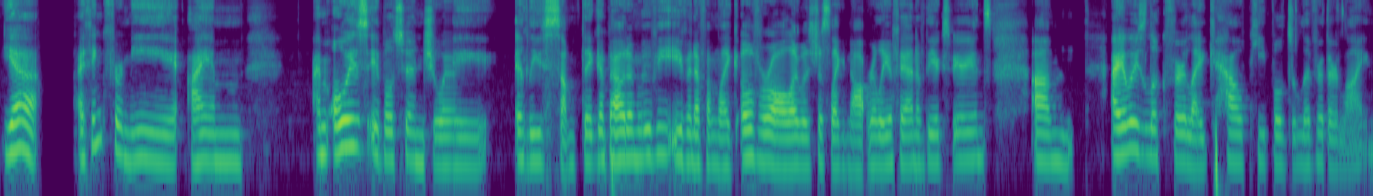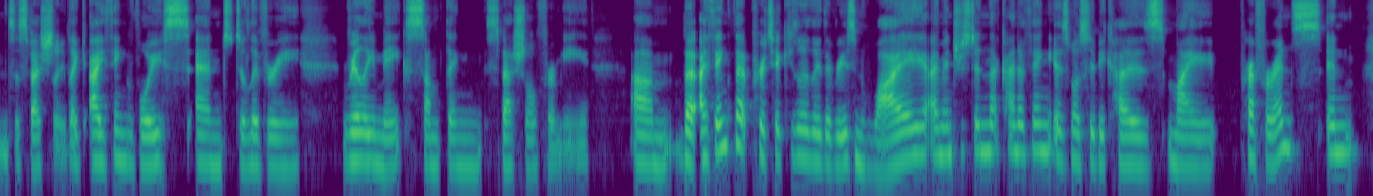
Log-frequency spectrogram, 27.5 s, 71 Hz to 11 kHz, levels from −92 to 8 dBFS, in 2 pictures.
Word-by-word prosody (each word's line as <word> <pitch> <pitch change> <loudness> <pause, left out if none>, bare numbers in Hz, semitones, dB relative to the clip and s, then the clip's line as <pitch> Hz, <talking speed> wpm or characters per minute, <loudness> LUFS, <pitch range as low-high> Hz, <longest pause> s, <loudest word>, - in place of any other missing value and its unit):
Yeah, 225 -3 +6 0.4
I 185 - +3
think 265 +7 -3
for 230 - -2
me, 185 -2 -2
I 175 +1 +3
am 180 -1 -5 0.7
I'm 210 +1 -1
always 250 +3 +9
able 190 -2 -1
to 190 - +4
enjoy 165 -2 -3 0.3
at 185 -1 0
least 180 +1 +7
something 170 +2 0
about 185 0 +4
a 195 - +3
movie, 200 +2 -3
even 180 -2 -2
if 170 -1 0
I'm 165 - -5
like, 160 -1 -3
overall, 180 -5 +4
I 160 - +4
was 160 0 -3
just, 170 +1 +2
like, 160 -1 -2
not 150 -1 -2
really 165 0 -1
a 170 - -3
fan 170 -1 -1
of 170 - -8
the 175 - -4
experience. 185 +2 -1 0.4
Um, 180 -1 +2 0.4
I 205 0 +10
always 225 -2 +2
look 200 -1 -6
for, 180 -1 -1
like, 160 -1 -2
how 175 -1 0
people 175 -1 -9
deliver 165 +2 -8
their 75 - -6
lines - - -9
especially. - - 0
Like, - - -6
I 180 -1 +5
think 175 -1 -11
voice 170 +1 +4
and 170 -2 -3
delivery 160 -1 -6 0.4
really 180 -1 0
makes 160 -1 0
something 160 -1 -1
special 160 -1 -3
for - - -12
me. - - -16 0.4
Um, 165 +3 -3
but 195 -7 +3
I 190 - +5
think 230 +7 -1
that 270 -3 -1
particularly 195 -1 -4
the 170 -2 -8
reason 165 -1 -4
why 190 +8 +1
I'm 205 - -2
interested 220 +2 -3
in 225 - -6
that 225 - -6
kind 225 - -5
of 225 - -6
thing 230 -1 -6
is 185 -3 -4
mostly 180 -1 -3
because 165 -1 0
my 160 -2 -5 0.2
preference 205 +5 +2
in 220 +1 -6
180 Hz, 175 wpm, -22 LUFS, 165-195 Hz, 0.7 s, I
